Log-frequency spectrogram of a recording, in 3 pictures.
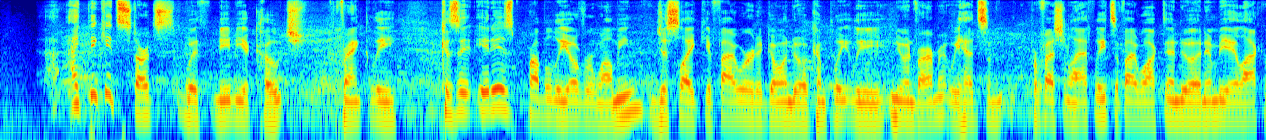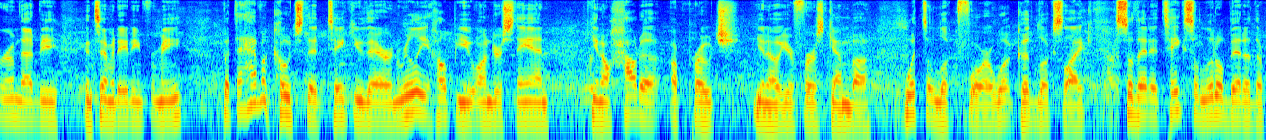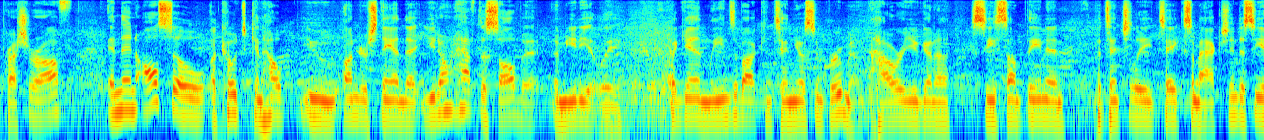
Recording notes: bringing my microphone to glean insights from the leaders in attendance during the spaces between the mainstage events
